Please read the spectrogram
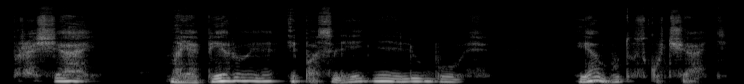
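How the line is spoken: Barely audible whisper. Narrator (Russian): Девушка прошептала еле слышно

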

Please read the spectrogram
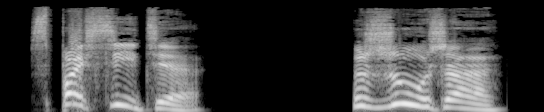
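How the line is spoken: Yelling. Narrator (Russian): заорала я

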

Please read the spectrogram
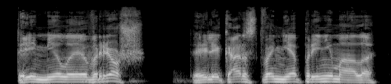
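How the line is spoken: Stern. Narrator (Russian): Демьян Лукич строго молвил

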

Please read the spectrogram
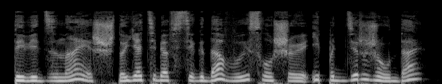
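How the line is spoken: Gentle, apprehensive. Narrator (Russian): Мягко говорю ей, чувствуя, что разговор предстоит непростой

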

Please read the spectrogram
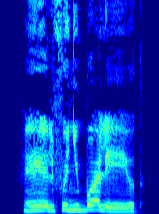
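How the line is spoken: Snorted. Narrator (Russian): фыркнул Вервольф

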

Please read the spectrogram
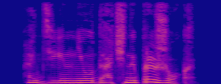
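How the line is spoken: Grumbling. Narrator (Russian): ворчала я

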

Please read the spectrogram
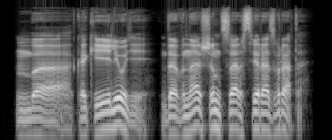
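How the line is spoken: Sly, mocking drawl. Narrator (Russian): ехидно протянул Тарин

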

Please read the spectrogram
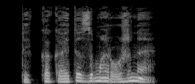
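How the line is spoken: Muttering. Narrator (Russian): пробормотал Кай

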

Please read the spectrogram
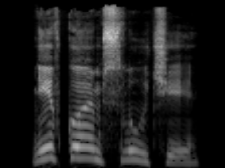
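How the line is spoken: Barked through speaker. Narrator (Russian): рявкнул из динамика в голос Жукова

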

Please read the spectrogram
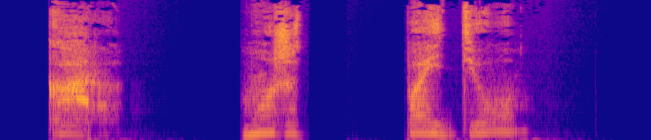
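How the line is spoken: Barely audible whisper. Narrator (Russian): Еле слышно прошептал Киллиан

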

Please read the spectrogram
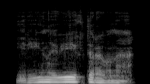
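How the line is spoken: Weary. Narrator (Russian): устало проговорил я

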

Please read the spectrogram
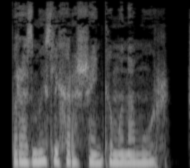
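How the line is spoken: Whisper. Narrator (Russian): шепнула Бабетта

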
